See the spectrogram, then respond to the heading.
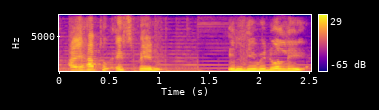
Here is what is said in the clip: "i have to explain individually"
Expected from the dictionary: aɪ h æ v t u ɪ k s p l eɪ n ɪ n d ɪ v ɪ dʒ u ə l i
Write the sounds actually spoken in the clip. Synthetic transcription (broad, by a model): aɪ h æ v t u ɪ k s p eɪ n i n d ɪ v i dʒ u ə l i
